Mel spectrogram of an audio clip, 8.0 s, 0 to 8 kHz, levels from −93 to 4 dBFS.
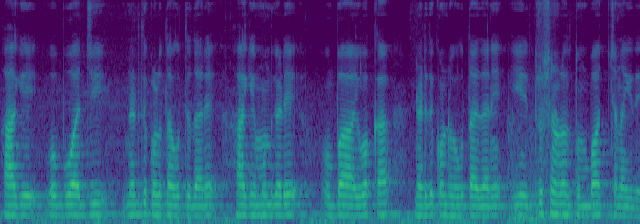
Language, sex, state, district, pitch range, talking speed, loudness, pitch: Kannada, male, Karnataka, Dharwad, 130-135 Hz, 120 wpm, -34 LUFS, 130 Hz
